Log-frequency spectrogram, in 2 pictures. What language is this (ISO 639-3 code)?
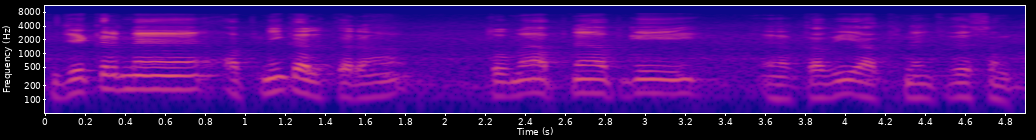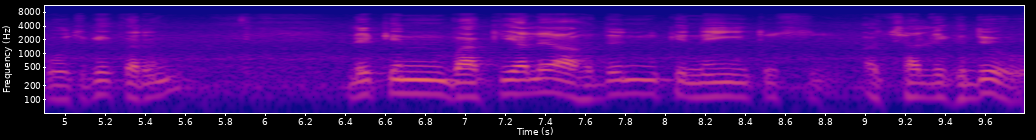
doi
